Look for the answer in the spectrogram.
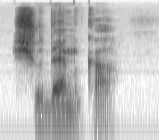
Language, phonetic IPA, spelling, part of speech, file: Polish, [ɕuˈdɛ̃mka], siódemka, noun, Pl-siódemka.ogg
